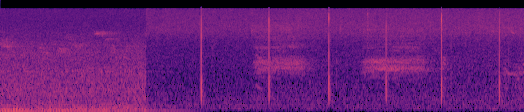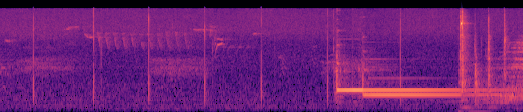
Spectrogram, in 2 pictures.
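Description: A two-tone electronic doorbell rings near the end, a high note followed by a lower one, ringing on. Before it, steady soft ticking at a little under two a second, with a low rumble fading away at the start.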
